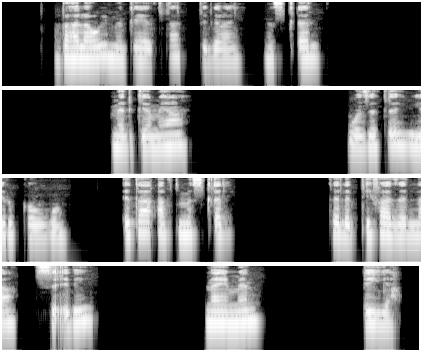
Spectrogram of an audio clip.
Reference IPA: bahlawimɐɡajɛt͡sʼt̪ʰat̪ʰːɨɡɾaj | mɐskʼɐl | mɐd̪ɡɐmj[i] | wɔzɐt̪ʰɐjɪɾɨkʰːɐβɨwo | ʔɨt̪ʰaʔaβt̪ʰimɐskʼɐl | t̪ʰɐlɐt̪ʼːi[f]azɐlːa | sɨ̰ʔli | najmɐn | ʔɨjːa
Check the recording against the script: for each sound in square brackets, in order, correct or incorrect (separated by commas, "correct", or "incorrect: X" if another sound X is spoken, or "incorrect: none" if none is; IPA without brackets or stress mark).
incorrect: a, correct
